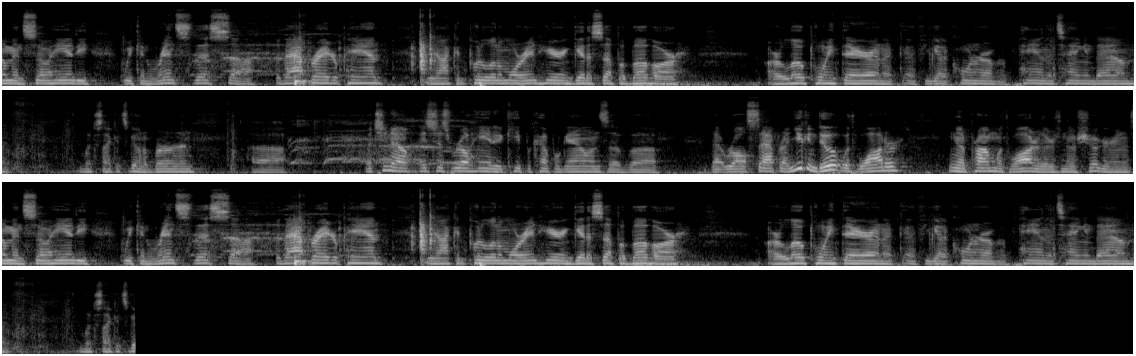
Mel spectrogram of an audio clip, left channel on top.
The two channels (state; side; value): drops out; right; at 12.7 s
